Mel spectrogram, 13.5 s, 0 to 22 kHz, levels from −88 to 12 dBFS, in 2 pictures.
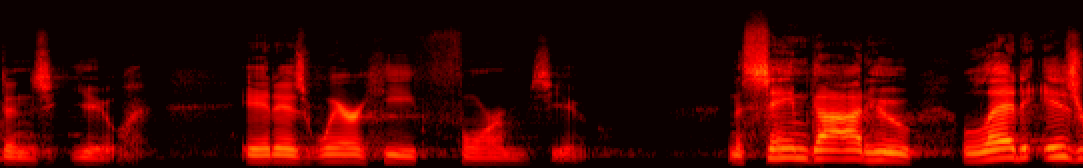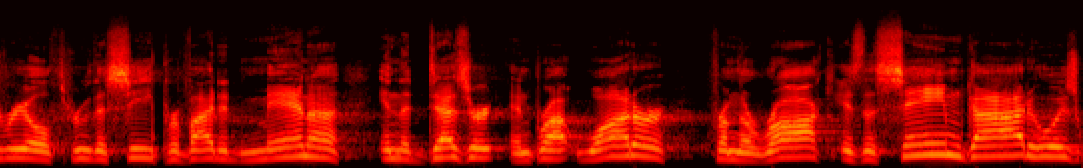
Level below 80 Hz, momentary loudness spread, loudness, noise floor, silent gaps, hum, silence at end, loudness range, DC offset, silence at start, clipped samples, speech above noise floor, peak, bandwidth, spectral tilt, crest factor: under -90 dBFS; 18 LU; -35 LUFS; -81 dBFS; none; none; 0 s; 10 LU; under 0.1%; 0 s; under 0.1%; 45 dB; -16 dBFS; 16 kHz; -3 dB/octave; 20 dB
